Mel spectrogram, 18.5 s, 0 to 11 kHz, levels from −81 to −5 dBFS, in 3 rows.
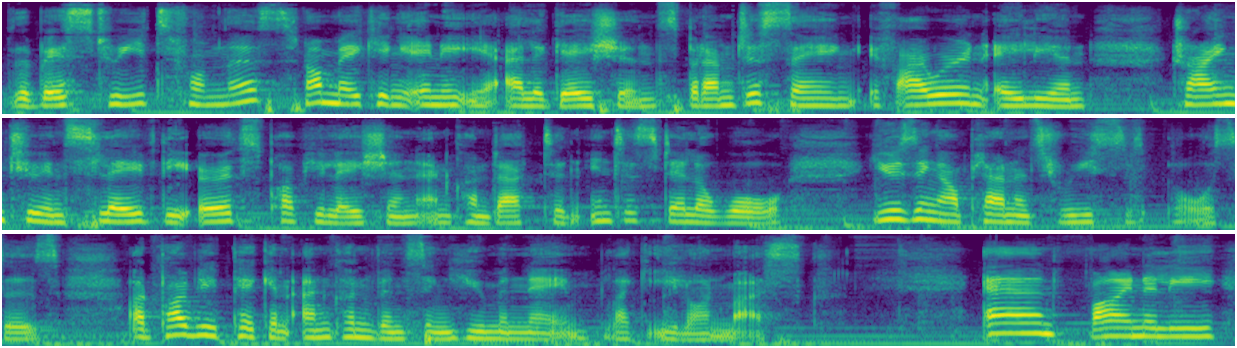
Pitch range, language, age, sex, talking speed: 155-200 Hz, English, 30-49, female, 145 wpm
